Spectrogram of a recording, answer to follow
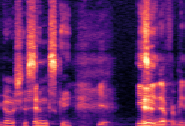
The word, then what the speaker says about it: Styczynski: to say a name but it's chin ski stachinski there you go shisinski yeah easy enough for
